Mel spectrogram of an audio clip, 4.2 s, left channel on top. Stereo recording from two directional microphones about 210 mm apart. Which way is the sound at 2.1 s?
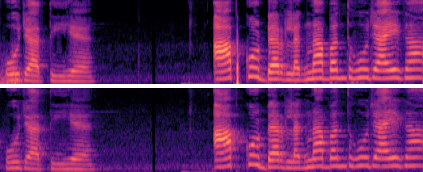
35° left (ahead or behind).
